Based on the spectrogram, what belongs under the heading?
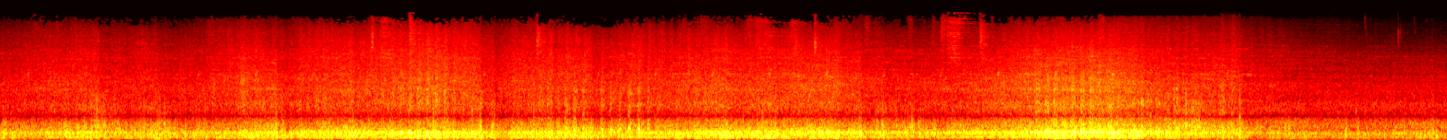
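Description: Freight train of tank cars rolling past: a steady rumble of steel wheels on the rails with clickety-clack at the rail joints. It swells twice and fades over the last few seconds.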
